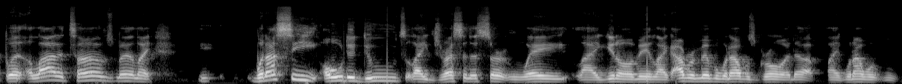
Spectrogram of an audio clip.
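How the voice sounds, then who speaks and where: A man's voice: mid-range voice, darkish tone. A man hosting a livestream, chatting casually in a rambling, easygoing way with many fillers. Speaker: livestream host.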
